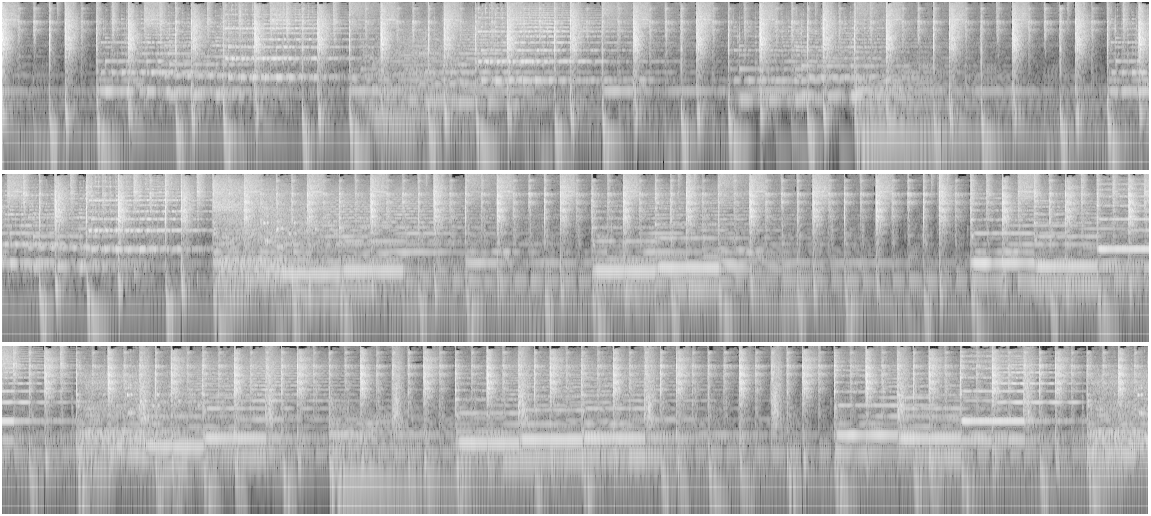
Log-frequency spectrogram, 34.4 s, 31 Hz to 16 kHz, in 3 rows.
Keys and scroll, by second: 10.7 Escape, 24.2-25.4 typing.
